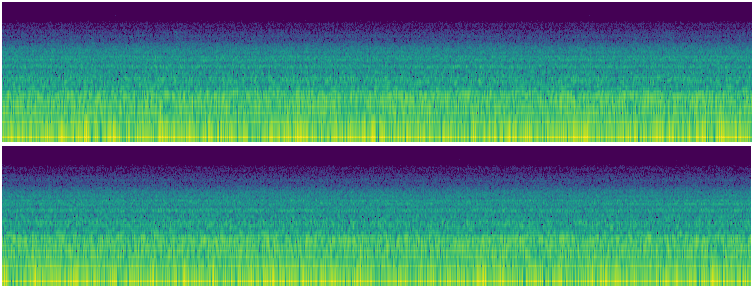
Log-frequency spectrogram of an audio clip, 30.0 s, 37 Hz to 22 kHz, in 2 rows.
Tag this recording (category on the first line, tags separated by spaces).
Sound effects > Other mechanisms, engines, machines
2025 81000 air-vent Albi Early Early-morning exhaust France hand-held handheld humm Mono morning Occitanie Outdoor Rode Single-mic-mono Tarn Tascam vent Wind-cover WS8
